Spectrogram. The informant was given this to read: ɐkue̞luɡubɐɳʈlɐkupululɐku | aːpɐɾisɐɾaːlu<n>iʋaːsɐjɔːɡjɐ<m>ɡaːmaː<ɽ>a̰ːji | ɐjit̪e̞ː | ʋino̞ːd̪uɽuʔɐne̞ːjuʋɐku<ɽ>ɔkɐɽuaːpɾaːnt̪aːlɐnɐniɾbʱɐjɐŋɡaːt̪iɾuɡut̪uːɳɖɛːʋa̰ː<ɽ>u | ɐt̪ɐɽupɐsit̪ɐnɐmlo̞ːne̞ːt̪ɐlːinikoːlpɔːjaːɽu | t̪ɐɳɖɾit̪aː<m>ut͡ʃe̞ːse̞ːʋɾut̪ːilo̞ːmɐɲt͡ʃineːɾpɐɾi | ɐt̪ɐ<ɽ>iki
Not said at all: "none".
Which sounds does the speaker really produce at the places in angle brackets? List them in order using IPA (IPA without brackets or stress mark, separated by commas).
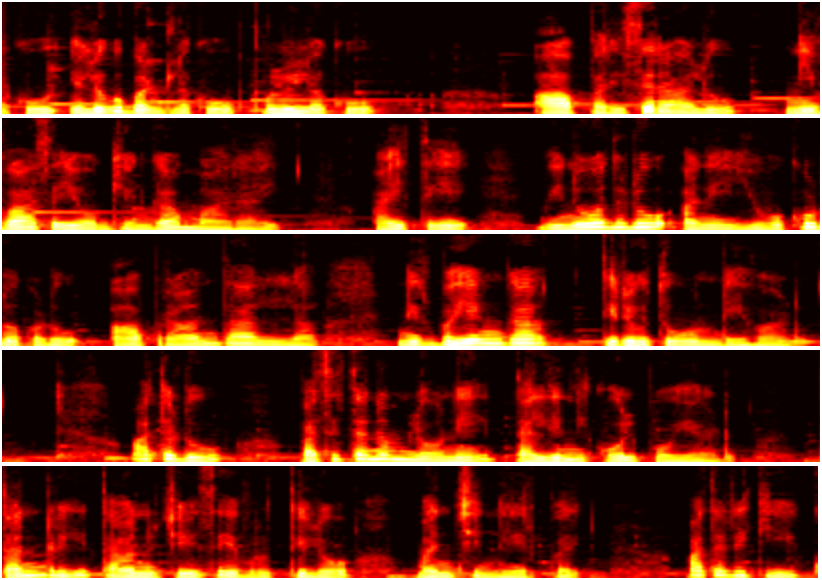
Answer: n, ŋ, ɾ, ɽ, ɽ, n, ɽ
